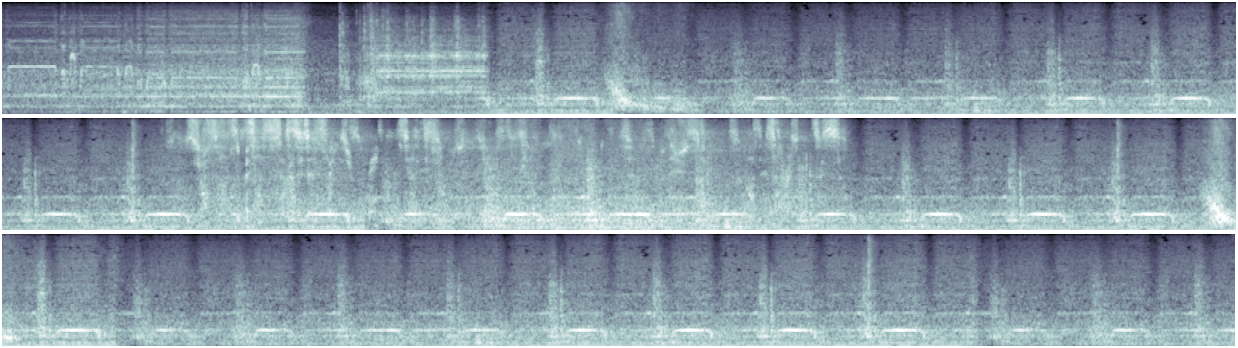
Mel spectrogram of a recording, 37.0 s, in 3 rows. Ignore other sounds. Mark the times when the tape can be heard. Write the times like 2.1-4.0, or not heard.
6.0-7.0, 24.4-24.9.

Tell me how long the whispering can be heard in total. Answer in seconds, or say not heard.
7 s.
